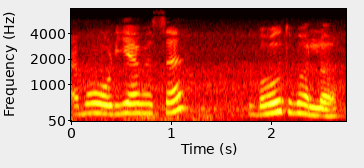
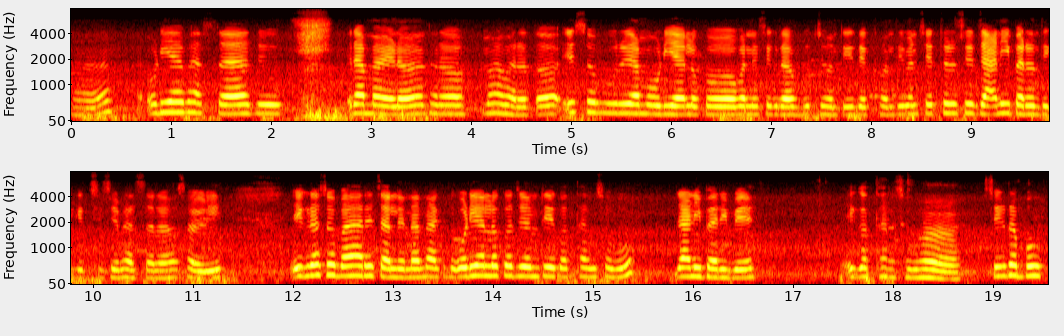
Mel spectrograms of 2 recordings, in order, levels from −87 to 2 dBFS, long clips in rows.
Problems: constant background noise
